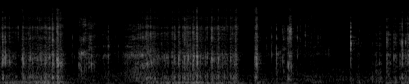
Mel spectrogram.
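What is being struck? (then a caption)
Bar of soap scraped with a metal blade. A metal blade scrapes and shaves crumbly flakes off a solid, dry yellow bar of soap held in the hand. Crisp, bright scraping strokes and short crunchy cuts come in quick succession, with brief pauses between passes.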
